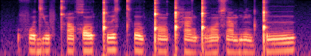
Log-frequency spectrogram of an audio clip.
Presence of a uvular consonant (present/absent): present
